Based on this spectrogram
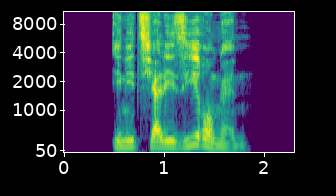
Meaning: plural of Initialisierung
- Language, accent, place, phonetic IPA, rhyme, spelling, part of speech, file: German, Germany, Berlin, [ˌinit͡si̯aliˈziːʁʊŋən], -iːʁʊŋən, Initialisierungen, noun, De-Initialisierungen.ogg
